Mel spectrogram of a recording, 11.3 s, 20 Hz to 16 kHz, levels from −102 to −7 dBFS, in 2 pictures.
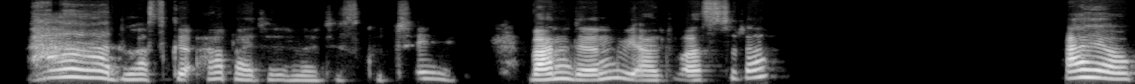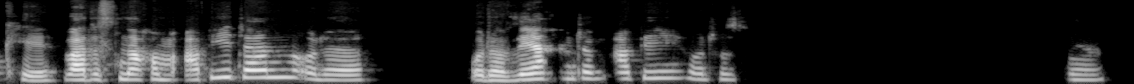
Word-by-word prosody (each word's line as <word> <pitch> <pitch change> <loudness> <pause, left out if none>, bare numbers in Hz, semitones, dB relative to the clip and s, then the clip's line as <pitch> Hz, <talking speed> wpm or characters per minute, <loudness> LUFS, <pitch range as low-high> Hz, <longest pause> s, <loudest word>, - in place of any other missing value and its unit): Ah, 315 -2 +2
du 235 - -6
hast 235 - -7
gearbeitet 230 -3 -6
in 205 - -12
der 195 - -9
Diskothek. 205 +5 -15 0.3
Wann 230 +4 +6
denn? 225 +7 0
Wie 255 - -2
alt 205 +2 -4
warst 205 -1 -3
du - - -13
da? 310 +3 -1 1.5
Ah 305 +3 +8
ja, 280 -5 +5
okay. 205 -7 -5
War 220 +1 +6
das 230 +2 -8
nach 230 -2 +4
dem 240 -2 -2
Abi 310 +10 -1
dann 325 0 +2
oder 220 -6 -3 0.5
oder 200 -3 -1
während 255 +3 +3
dem 275 -1 -3
Abi 290 +2 -5
oder 240 -1 -10
s 230 0 -14 1.6
Ja. 220 -1 -12
235 Hz, 165 wpm, -24 LUFS, 215-275 Hz, 1.6 s, Ah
